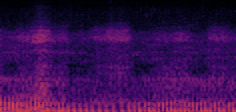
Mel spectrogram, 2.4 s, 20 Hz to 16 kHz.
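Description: A Christini AWD 250DS all-wheel-drive two-stroke-style dirt bike revs and pulses steadily up close, its engine firing in a fast, throbbing rhythm throughout.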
